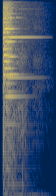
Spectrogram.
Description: Sword Ding; Link's sword hitting a wall; The Wind Waker

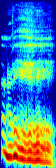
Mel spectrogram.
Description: Worried; Zelda

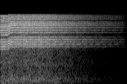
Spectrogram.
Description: Transform Finish; Zelda; Sheik

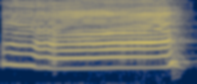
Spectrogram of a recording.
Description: Blacksmiths Wife Call; Blacksmith's Wife calling for Gulley

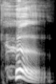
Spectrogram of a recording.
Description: Huh; Ghirahim: "Huh!"; Skyward Sword

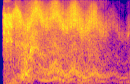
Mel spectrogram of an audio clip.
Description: Die; Shell Blade

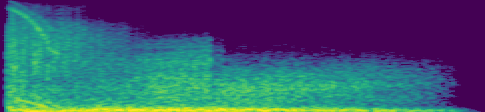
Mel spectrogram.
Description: Collide; Goddess; zelda; OOT

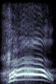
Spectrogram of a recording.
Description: Smash Down; Toon Link; Link's downward smash attack shout; Zelda

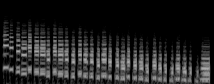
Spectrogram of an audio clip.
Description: Die; Mascot dying

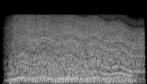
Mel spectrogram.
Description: Hit; Bongo Bongo; zelda; OOT

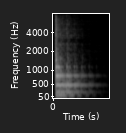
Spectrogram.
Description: Notes Drums A short; Goron Drums (short)

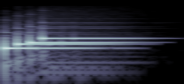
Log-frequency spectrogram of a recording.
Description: Textbox Close; Close a text box (also selecting 'Yes' to a question)

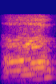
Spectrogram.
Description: Eat; Boko Baba

